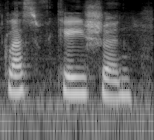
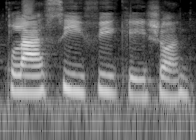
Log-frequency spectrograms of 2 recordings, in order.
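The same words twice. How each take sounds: First: One middle vowel is dropped from the word. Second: Every vowel in the word is fully pronounced. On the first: This is how native English speakers say it. "wala yung sound ng E" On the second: This is how Filipino speakers say it. "we pronounce it as it is"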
